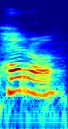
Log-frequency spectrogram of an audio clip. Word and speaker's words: perro: wave once enzo um if there's an r it's pronounced like you use your tongue to hit like the roof of your mouth like for example pero means but but perro pero i don't want to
